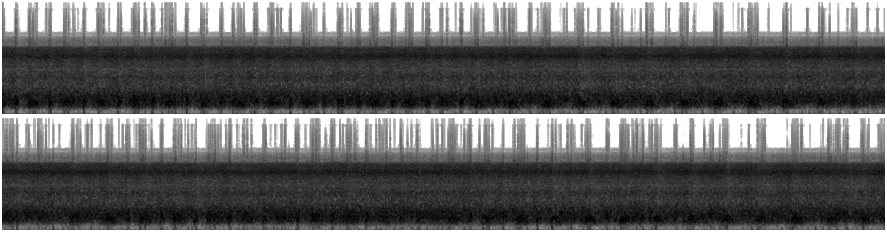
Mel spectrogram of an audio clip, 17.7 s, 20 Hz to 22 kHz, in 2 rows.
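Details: Fetal heartbeat at 8 weeks 3 days of pregnancy on a Sonoline B 3 MHz home fetal Doppler: fast, rhythmic whooshing pulses through static at about 176 beats a minute.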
